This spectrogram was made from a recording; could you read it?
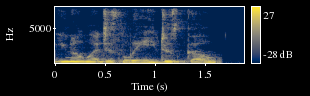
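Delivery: tearful voice, crying through tears. Retelling a quarrel where she starts crying and says to leave: imitating someone crying. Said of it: "And she starts crying".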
